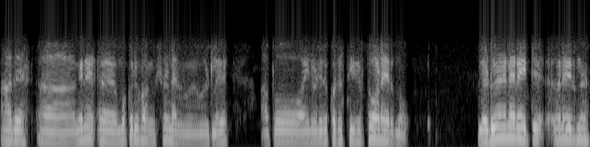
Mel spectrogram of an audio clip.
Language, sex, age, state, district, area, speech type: Malayalam, male, 18-30, Kerala, Kasaragod, rural, conversation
